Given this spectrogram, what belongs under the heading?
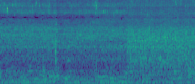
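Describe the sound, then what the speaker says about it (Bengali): Vegetable croquettes filled with shrimp and potato fry gently in oil over a low gas flame, a steady soft sizzle with a few faint clicks. "যেহেতু অল্প এটা আস্তে আস্তে করে কম গ্যাসে এটা ভাজতে হবে"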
